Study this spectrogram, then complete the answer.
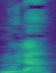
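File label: "moulin", French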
